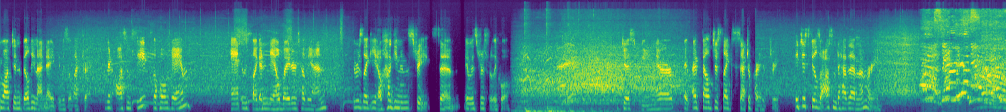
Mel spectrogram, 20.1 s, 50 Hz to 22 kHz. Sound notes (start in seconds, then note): 15.1 cheers and applause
